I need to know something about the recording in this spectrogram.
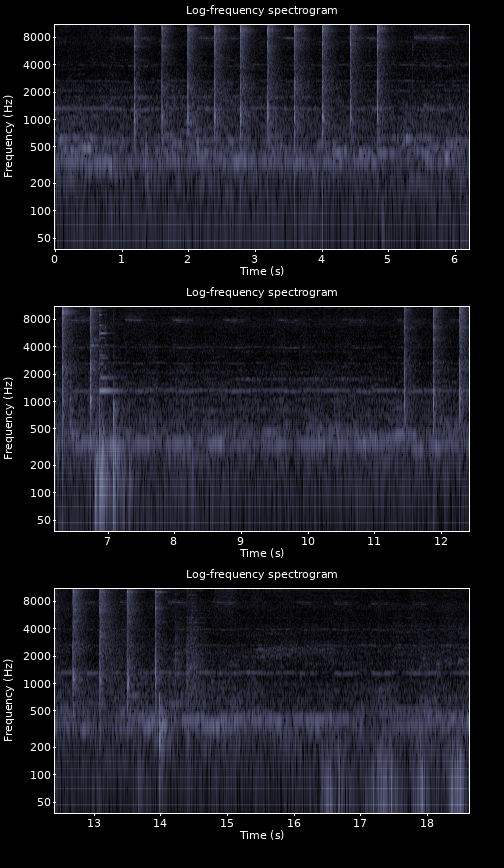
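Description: A metal hand tool striking a freshly cast pewter goblet in quick, sharp metallic taps, about two or three a second. There is a run of about ten taps near the start, two more a little later, and another run of about seven in the second half. The goblet is being worked free of its casting mould.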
